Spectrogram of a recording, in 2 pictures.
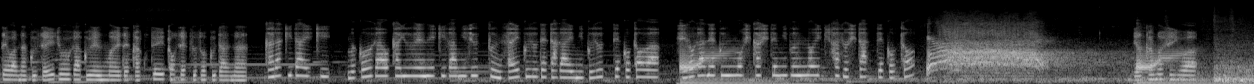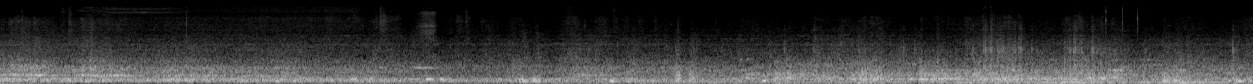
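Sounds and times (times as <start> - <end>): train wheels rumbling on rail: 12.1 - 25.0.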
